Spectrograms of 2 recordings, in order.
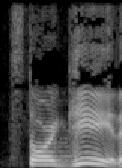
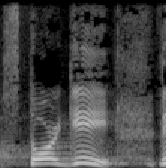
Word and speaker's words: storge: How do you say that? Storge, there you go. Storge.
